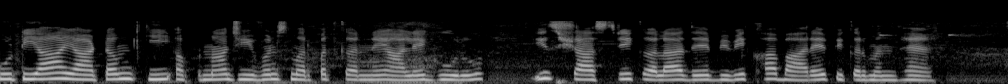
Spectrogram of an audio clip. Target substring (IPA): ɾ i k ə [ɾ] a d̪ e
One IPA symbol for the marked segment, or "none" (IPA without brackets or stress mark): l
